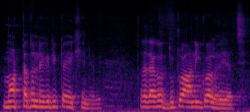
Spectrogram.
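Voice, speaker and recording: A man teaching a math lesson in a relaxed classroom style, often asking whether students follow. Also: sits high, rapid-fire. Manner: conversational, checks understanding often.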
